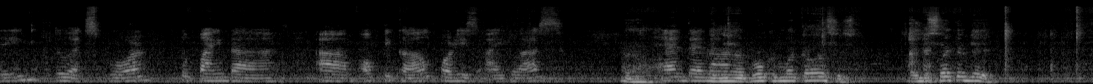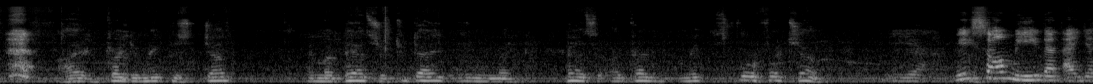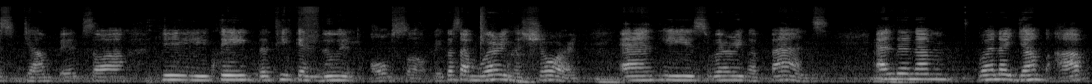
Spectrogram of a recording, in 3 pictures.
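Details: Man, 115 days into self-therapy for mild aphasia after a mild stroke; hesitations and sentence restarts; mild aphasia after stroke.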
